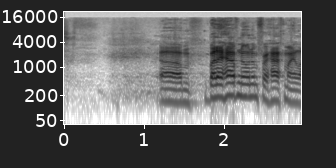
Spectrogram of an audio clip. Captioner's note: audience laughs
